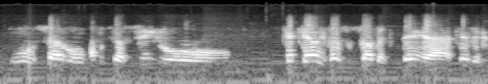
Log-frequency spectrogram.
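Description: Pitch swings very widely throughout this man's speech. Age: 60s. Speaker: rock musician. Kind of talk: interview.

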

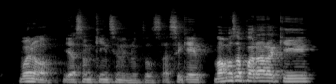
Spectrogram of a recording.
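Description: The man's tone is bright and sharp. He keeps a moderate pace. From Texas. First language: English (speaking Spanish). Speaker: podcast host, language teacher. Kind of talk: promo read; casual chat.

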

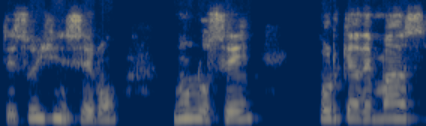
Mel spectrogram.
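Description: A man speaks with a Mexican accent. The sound is dry and close, with no echo. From Mexico. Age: 70s. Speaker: dentist, son of Holocaust survivor. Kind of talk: testimony.

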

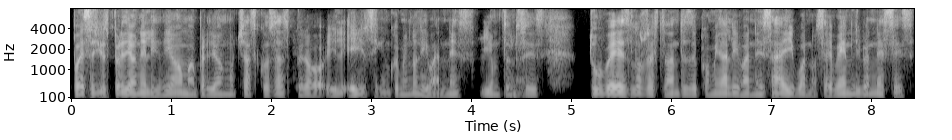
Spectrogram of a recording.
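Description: Over a quiet background, a man with an unremarkable speaking voice talks at a fairly quick pace, fairly low in pitch, his intonation fairly even. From Mexico. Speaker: sensory and consumer research scientist. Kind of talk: casual interview chat.

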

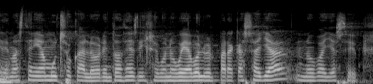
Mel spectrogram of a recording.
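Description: A woman talks at a very fast pace with noticeable background noise behind her. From Ponferrada, Spain. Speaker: audience member telling a story. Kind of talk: comedic storytelling on stage. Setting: stage with live audience.

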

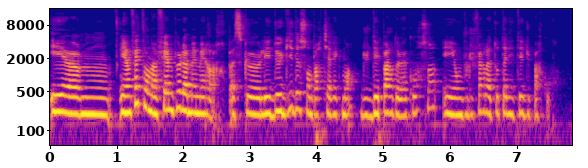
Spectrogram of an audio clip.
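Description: A woman speaks at a medium pitch in a flat monotone, with hardly any pauses. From southern France (Pyrénées-Orientales, Font-Romeu). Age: 30s. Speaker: trail runner and mountaineer. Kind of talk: interview. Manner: hesitant, many fillers.

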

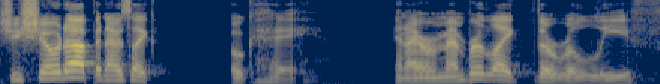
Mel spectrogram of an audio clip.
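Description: A man with an American accent, his pitch swinging very widely, in a very clean recording with a silent background. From Los Angeles. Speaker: podcast guest. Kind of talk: casual chat.

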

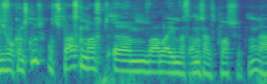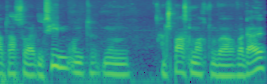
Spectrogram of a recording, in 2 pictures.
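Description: A somewhat breathy man with a dark, mellow tone speaks at a moderate pace in a medium pitch, recorded very cleanly over a silent background. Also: ordinary pitch variation. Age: 40s. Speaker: CrossFit masters athlete and personal trainer. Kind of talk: casual interview. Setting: outdoors in a garden.

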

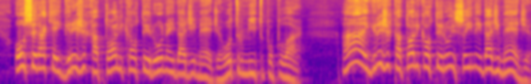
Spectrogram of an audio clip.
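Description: A man at a very fast pace, high pitch and very wide pitch swings. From Salvador, Bahia, Brazil. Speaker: theologian. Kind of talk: lecture.

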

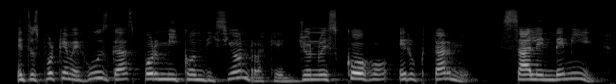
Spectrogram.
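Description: Here a woman speaks in a normal speaking voice at a fairly high pitch. Her pace is fairly slow. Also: lively intonation. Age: 20s. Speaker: podcast co-host. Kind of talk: casual chat.

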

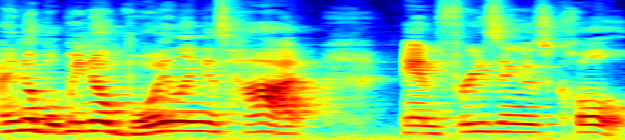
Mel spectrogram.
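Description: Speaking at a moderate pace with a Cleveland accent, a woman keeps a fairly high pitch and fairly even intonation. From Cleveland, Ohio. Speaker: podcast co-host.

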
